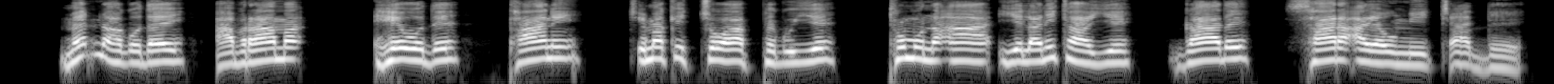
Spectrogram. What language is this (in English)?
Dawro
